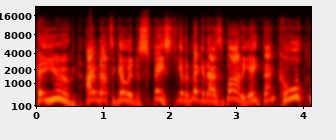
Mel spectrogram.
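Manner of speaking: excited anime buddy pitching a big plan; Joey impression. Joey telling his pal about going to space, cartoon dub voice. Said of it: "you said Joey before you went into wrestling. I, I, I went to Yu-Gi-Oh!".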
